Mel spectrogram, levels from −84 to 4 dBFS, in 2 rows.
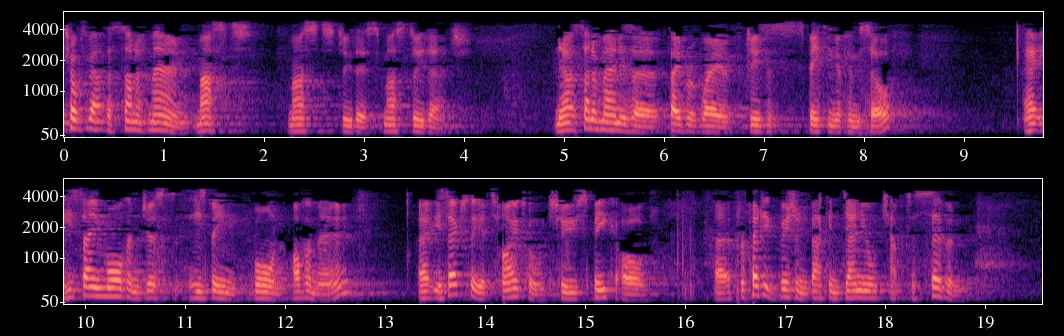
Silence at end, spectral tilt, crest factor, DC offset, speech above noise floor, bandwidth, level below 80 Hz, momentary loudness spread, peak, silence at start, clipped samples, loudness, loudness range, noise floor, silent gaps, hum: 0.35 s; -9 dB/octave; 20 dB; under 0.1%; 36 dB; 5 kHz; -76 dBFS; 13 LU; -2 dBFS; 0 s; under 0.1%; -23 LUFS; 3 LU; -58 dBFS; none; none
